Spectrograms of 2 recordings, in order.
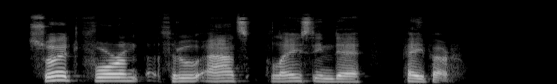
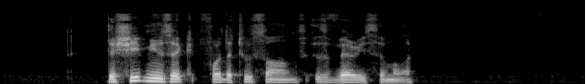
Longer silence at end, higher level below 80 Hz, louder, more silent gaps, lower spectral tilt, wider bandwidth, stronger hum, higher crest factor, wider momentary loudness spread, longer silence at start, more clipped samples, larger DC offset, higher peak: second, 1.1 s vs 1.75 s; second, -72 dBFS vs -56 dBFS; second, -22 LUFS vs -18 LUFS; neither; about the same, -5.5 dB/octave vs -6 dB/octave; about the same, 11 kHz vs 11.5 kHz; neither; about the same, 18 dB vs 18 dB; about the same, 12 LU vs 13 LU; second, 0.3 s vs 1.1 s; neither; neither; about the same, -4 dBFS vs -2 dBFS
